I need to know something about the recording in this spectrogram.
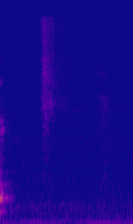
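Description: A pinch of salt thrown over the shoulder, the grains scattering with one brief hiss about half a second in.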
